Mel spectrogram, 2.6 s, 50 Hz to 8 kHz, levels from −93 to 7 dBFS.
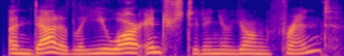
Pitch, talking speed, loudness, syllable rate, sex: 215 Hz, 185 wpm, -19 LUFS, 6.1 syllables/s, female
